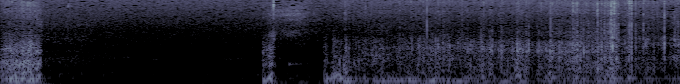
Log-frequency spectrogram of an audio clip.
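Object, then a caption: Foam microphone windscreen. Long acrylic nails scratch a round grey foam windscreen on a microphone, making a low, muffled, rumbling scrape. A loud burst opens the clip, then a quiet stretch, a brief flare just after three seconds, and from about four seconds on a dense, continuous scratching with occasional brighter rasps that lasts to the end.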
